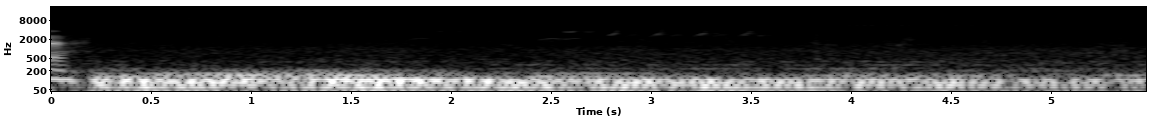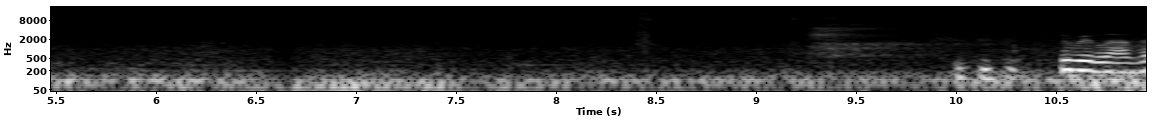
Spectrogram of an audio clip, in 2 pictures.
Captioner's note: birds chirping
